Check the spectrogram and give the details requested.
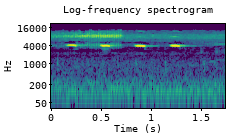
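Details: Zitting cisticola at Chofu Airfield, Japan, on 11 July 2018 around 13:00–14:00, preening and then singing once: three short, sharp, high zit notes spaced about a third of a second apart over a faint low hum.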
